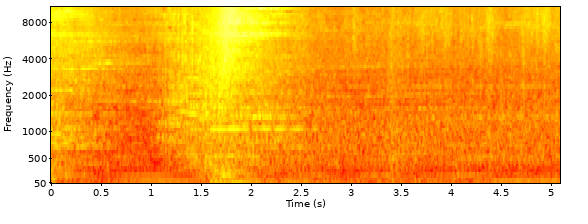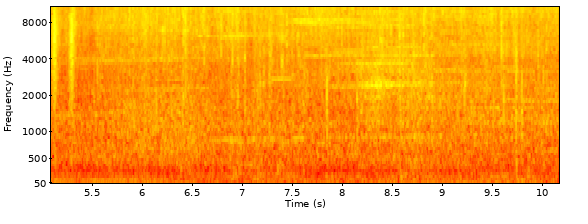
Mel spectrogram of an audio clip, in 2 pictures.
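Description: Magical energy crackles and whooshes.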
